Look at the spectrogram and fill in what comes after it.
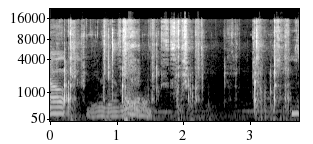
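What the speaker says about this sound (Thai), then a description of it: "คนเอาเครื่องให้มันเข้ากัน" A spoon clinks and scrapes in a bowl while Northern Thai green chili dip ingredients are stirred together, short close knocks alongside someone talking.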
